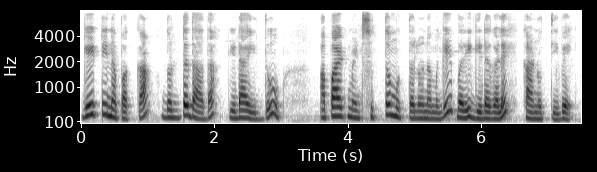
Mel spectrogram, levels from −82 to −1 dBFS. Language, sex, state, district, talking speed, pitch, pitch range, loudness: Kannada, female, Karnataka, Bangalore, 90 wpm, 195 Hz, 175-225 Hz, -20 LUFS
